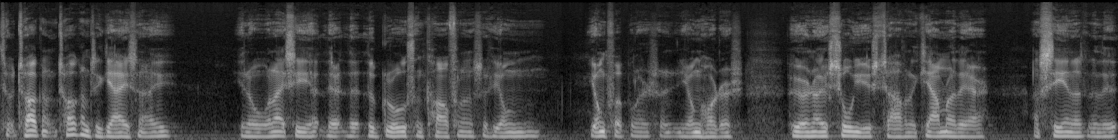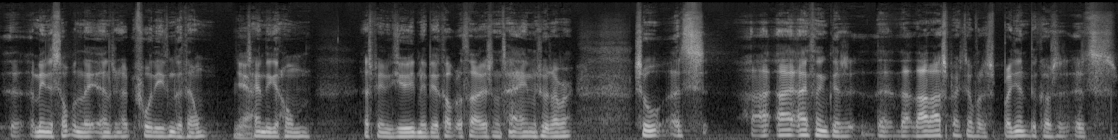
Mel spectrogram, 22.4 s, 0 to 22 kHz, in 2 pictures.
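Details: Male nearly 65 with Parkinson's disease, diagnosed after he noticed his voice was not right; also word-finding difficulty, gait change and tremor controlled by medication; hypokinetic dysarthria (Parkinson's disease).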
